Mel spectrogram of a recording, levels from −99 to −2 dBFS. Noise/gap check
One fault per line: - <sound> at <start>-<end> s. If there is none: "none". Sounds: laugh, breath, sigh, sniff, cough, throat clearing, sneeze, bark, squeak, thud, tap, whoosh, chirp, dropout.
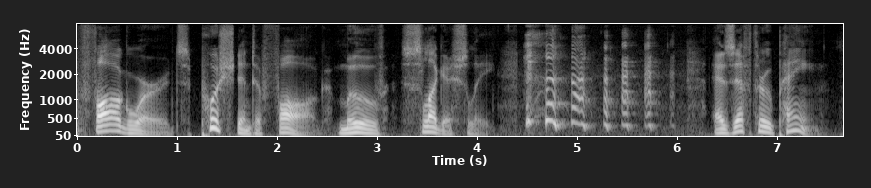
- laugh at 4.5-6.0 s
